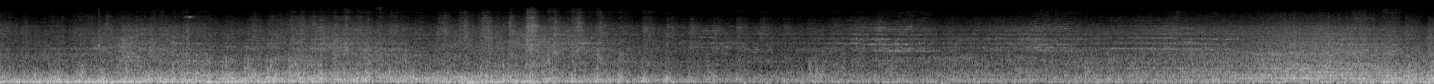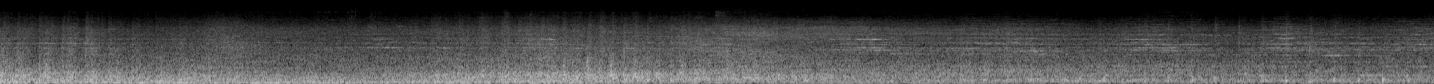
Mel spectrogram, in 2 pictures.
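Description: Intermodal freight train's cars rolling past at speed, a steady rumble of steel wheels on rail with clicking over the rail joints and faint wheel squeal now and then. The cars are doublestack container well cars giving way to truck trailers on spine cars.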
